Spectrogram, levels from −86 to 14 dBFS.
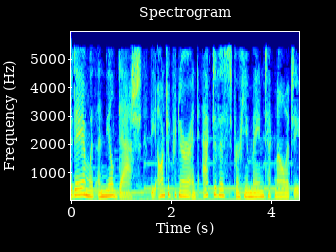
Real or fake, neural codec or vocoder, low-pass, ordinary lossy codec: real; none; 5.4 kHz; MP3, 32 kbps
